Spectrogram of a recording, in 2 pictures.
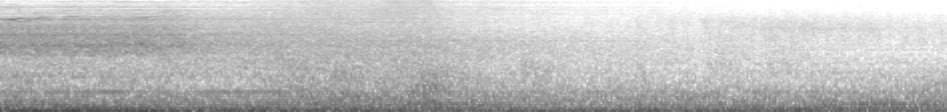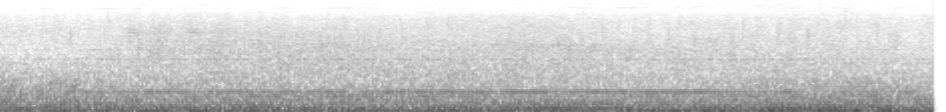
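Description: Triumphant game music plays with a swelling chime.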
